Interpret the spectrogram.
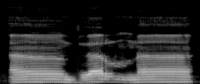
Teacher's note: کیونکہ یہاں پر جو تھا حروف اخفا میں سے کوئی حرف نہیں ہے، عین جو ہے یہ اخفا میں سے نہیں ہے، اور ذال جو ہے یہ اخفا میں سے ہے، تو اس وجہ سے ہم یہاں پر اخفا کریں گے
